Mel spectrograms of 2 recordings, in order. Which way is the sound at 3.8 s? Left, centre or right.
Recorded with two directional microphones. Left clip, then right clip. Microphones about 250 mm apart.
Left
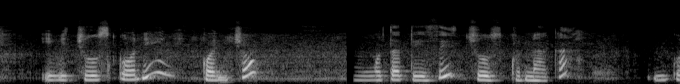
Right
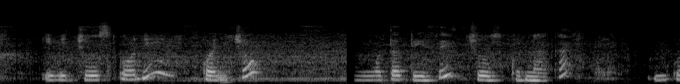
Left.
